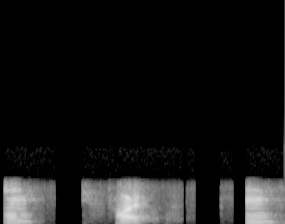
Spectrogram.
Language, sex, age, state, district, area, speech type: Manipuri, female, 30-45, Manipur, Kakching, rural, conversation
